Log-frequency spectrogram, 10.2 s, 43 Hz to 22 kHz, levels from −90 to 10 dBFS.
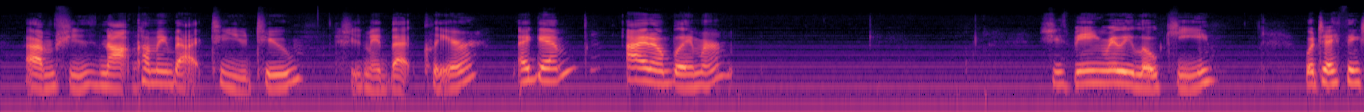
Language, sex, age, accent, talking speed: English, female, 20-39, American, 140 wpm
